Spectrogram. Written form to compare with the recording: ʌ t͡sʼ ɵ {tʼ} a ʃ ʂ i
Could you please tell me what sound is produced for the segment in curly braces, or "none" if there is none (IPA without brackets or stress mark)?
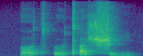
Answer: tʼ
